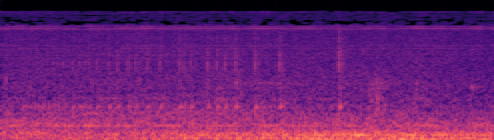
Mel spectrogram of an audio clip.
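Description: Steady low rumble of an airship's engines heard from inside the cabin, with a faint steady hum over it; it grows a little louder in the second half.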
